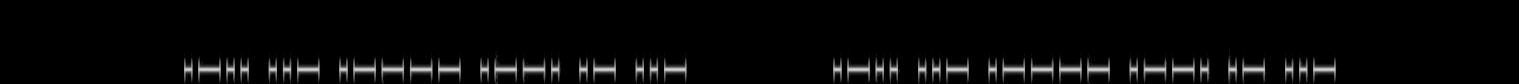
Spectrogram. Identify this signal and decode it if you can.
Morse code, heard as a keyed tone, about 17 wpm, 700 Hz. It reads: LU1PAU LU1PAU
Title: DXCC-100 Call Signs - 6 Characters - Repeated 2x - 17wpm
